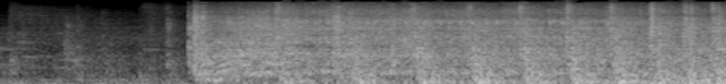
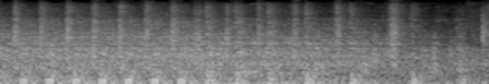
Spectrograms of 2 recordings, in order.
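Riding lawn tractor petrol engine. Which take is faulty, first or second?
first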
